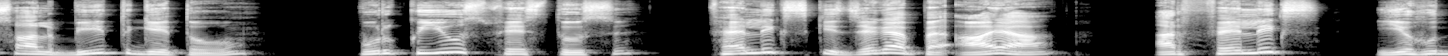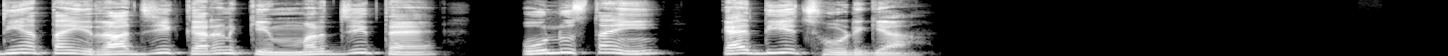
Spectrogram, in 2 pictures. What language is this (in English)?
Haryanvi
